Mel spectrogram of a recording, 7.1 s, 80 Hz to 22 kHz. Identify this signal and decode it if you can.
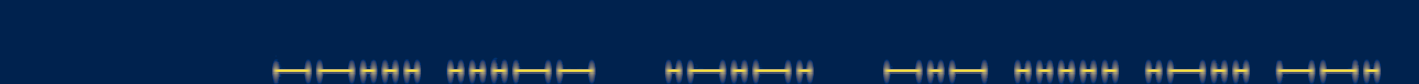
Morse code, heard as a keyed tone, about 22 wpm, 700 Hz. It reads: 73 <AR> K5LG
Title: K1USN SST QSO Practice 22wpm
